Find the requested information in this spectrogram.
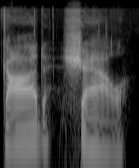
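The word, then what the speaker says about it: Godshall: look them up Steve godshaw God shall it's spelled like God shall there you go make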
